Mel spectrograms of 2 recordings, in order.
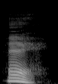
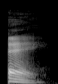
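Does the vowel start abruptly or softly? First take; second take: softly; abruptly. First: The vowel starts gently and gradually. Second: The vowel starts abruptly after silence.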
